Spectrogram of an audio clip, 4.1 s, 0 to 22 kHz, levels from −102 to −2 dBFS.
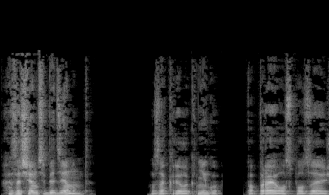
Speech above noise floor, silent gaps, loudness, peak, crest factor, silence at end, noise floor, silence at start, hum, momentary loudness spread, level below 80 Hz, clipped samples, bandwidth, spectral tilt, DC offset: over 57 dB; 1.27-1.33 s, 1.44-1.48 s, 1.59-1.75 s, 2.84-2.88 s; -33 LUFS; -16 dBFS; 18 dB; 0 s; under -90 dBFS; 0.05 s; none; 11 LU; -70 dBFS; under 0.1%; 16 kHz; -4.5 dB/octave; under 0.1%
